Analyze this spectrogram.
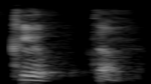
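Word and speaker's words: क्लृप्तम्: In terms of pronunciation, you have to pay attention to klu. I don't think we have come across this often, or maybe never so far in the Rudram Chamakam. Klu is u plus l, which is a vowel which is very rare in its usage. Okay, it should not be pronounced as lu or li.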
